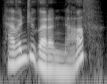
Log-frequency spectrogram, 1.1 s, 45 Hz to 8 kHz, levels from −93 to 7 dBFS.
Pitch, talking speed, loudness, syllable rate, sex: 155 Hz, 220 wpm, -16 LUFS, 6.2 syllables/s, male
